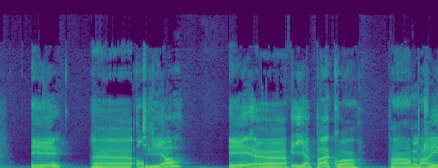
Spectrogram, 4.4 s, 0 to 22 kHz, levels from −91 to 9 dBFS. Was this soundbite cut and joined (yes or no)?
yes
